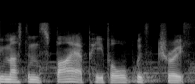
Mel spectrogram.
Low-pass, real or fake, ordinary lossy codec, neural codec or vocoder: 7.2 kHz; fake; MP3, 64 kbps; codec, 16 kHz in and 24 kHz out, 1 kbps, XY-Tokenizer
